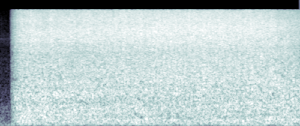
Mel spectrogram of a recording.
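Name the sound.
rushing water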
